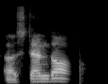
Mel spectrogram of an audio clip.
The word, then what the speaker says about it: Stendhal: Stendhal.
